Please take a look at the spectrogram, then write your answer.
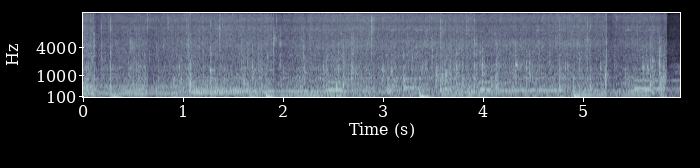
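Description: Chilli beef pieces frying in hot oil give a steady, loud sizzle with bubbling crackle and a few scraping stirs, close up and continuous, with no one talking.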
